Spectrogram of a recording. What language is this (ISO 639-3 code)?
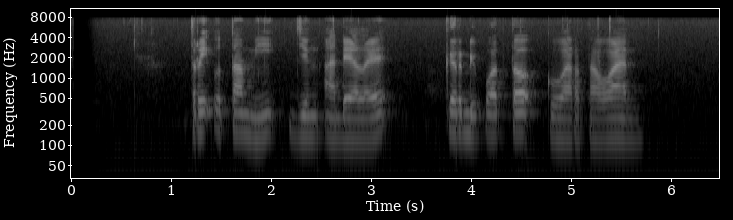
sun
